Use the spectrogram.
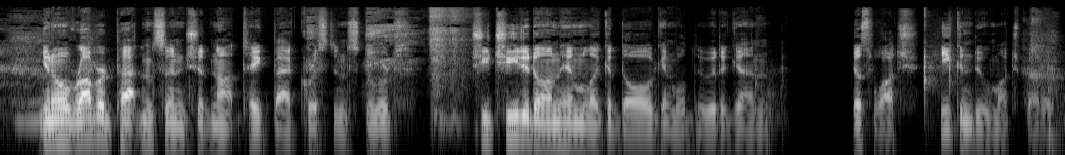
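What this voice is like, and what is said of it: Imitates another person's voice. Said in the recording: “I thought Trump was in the room ... Such such a good Trump impression”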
